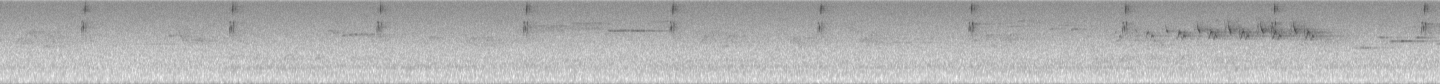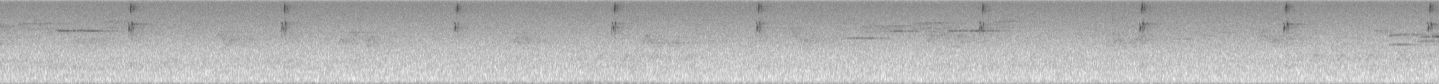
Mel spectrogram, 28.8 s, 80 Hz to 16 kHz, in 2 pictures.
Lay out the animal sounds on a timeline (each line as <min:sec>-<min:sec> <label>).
0:00.0-0:19.1 unknown mammal
0:00.0-0:20.0 Red-eyed Vireo (Vireo olivaceus)
0:05.2-0:06.8 Black-throated Green Warbler (Setophaga virens)
0:09.9-0:11.0 Brown Creeper (Certhia americana)
0:11.3-0:13.5 Ovenbird (Seiurus aurocapilla)
0:13.3-0:14.5 Hermit Thrush (Catharus guttatus)
0:14.3-0:15.7 Black-throated Green Warbler (Setophaga virens)
0:20.4-0:28.8 unknown mammal
0:20.7-0:28.8 Red-eyed Vireo (Vireo olivaceus)
0:22.7-0:24.0 Hermit Thrush (Catharus guttatus)
0:22.9-0:24.8 Black-throated Green Warbler (Setophaga virens)
0:28.2-0:28.8 Hermit Thrush (Catharus guttatus)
